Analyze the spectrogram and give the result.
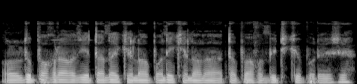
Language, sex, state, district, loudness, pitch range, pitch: Nagamese, male, Nagaland, Kohima, -17 LUFS, 95-105 Hz, 100 Hz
